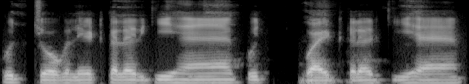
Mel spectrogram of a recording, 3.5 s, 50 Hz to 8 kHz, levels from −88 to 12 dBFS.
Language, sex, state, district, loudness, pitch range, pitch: Hindi, male, Uttar Pradesh, Saharanpur, -17 LUFS, 105-110 Hz, 105 Hz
